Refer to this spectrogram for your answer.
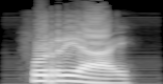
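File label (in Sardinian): "Furriai", Sardinian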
